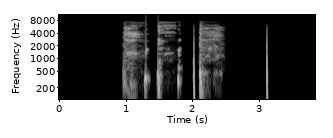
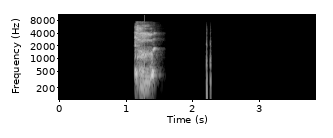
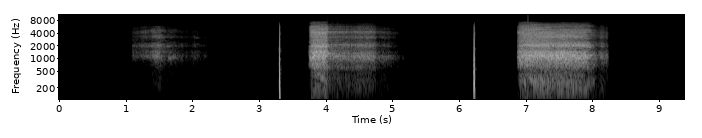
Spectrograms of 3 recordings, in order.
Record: {
  "three_cough_length": "3.8 s",
  "three_cough_amplitude": 25332,
  "three_cough_signal_mean_std_ratio": 0.31,
  "cough_length": "3.8 s",
  "cough_amplitude": 26405,
  "cough_signal_mean_std_ratio": 0.24,
  "exhalation_length": "9.4 s",
  "exhalation_amplitude": 11562,
  "exhalation_signal_mean_std_ratio": 0.36,
  "survey_phase": "beta (2021-08-13 to 2022-03-07)",
  "age": "45-64",
  "gender": "Female",
  "wearing_mask": "No",
  "symptom_cough_any": true,
  "symptom_runny_or_blocked_nose": true,
  "symptom_fatigue": true,
  "symptom_fever_high_temperature": true,
  "symptom_headache": true,
  "symptom_change_to_sense_of_smell_or_taste": true,
  "symptom_loss_of_taste": true,
  "symptom_onset": "4 days",
  "smoker_status": "Never smoked",
  "respiratory_condition_asthma": false,
  "respiratory_condition_other": false,
  "recruitment_source": "Test and Trace",
  "submission_delay": "1 day",
  "covid_test_result": "Positive",
  "covid_test_method": "RT-qPCR",
  "covid_ct_value": 30.8,
  "covid_ct_gene": "N gene"
}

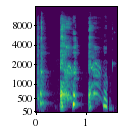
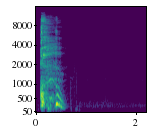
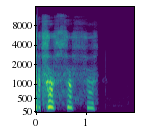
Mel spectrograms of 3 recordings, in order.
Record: {
  "three_cough_length": "1.6 s",
  "three_cough_amplitude": 24952,
  "three_cough_signal_mean_std_ratio": 0.49,
  "cough_length": "2.2 s",
  "cough_amplitude": 26768,
  "cough_signal_mean_std_ratio": 0.29,
  "exhalation_length": "2.0 s",
  "exhalation_amplitude": 21996,
  "exhalation_signal_mean_std_ratio": 0.44,
  "survey_phase": "beta (2021-08-13 to 2022-03-07)",
  "age": "45-64",
  "gender": "Female",
  "wearing_mask": "No",
  "symptom_none": true,
  "smoker_status": "Ex-smoker",
  "respiratory_condition_asthma": false,
  "respiratory_condition_other": false,
  "recruitment_source": "REACT",
  "submission_delay": "2 days",
  "covid_test_result": "Negative",
  "covid_test_method": "RT-qPCR",
  "influenza_a_test_result": "Negative",
  "influenza_b_test_result": "Negative"
}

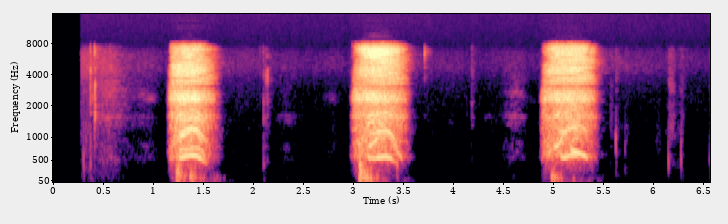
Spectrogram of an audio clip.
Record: {
  "exhalation_length": "6.6 s",
  "exhalation_amplitude": 16482,
  "exhalation_signal_mean_std_ratio": 0.35,
  "survey_phase": "alpha (2021-03-01 to 2021-08-12)",
  "age": "18-44",
  "gender": "Male",
  "wearing_mask": "No",
  "symptom_cough_any": true,
  "symptom_fatigue": true,
  "symptom_fever_high_temperature": true,
  "symptom_headache": true,
  "smoker_status": "Never smoked",
  "respiratory_condition_asthma": false,
  "respiratory_condition_other": false,
  "recruitment_source": "Test and Trace",
  "submission_delay": "1 day",
  "covid_test_result": "Positive",
  "covid_test_method": "RT-qPCR",
  "covid_ct_value": 19.2,
  "covid_ct_gene": "ORF1ab gene"
}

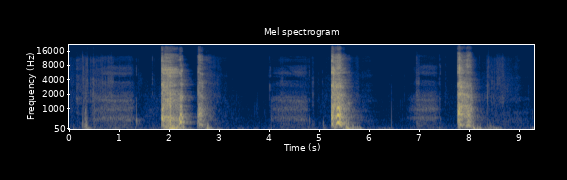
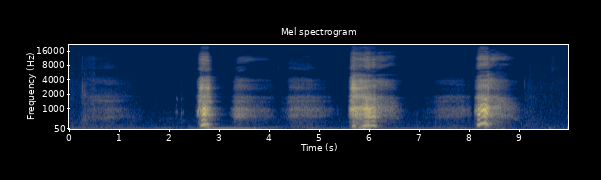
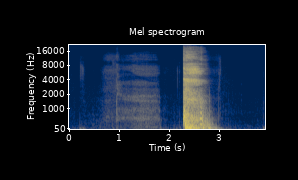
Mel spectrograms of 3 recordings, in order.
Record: {
  "three_cough_length": "9.3 s",
  "three_cough_amplitude": 20378,
  "three_cough_signal_mean_std_ratio": 0.27,
  "exhalation_length": "10.0 s",
  "exhalation_amplitude": 12338,
  "exhalation_signal_mean_std_ratio": 0.26,
  "cough_length": "3.9 s",
  "cough_amplitude": 32768,
  "cough_signal_mean_std_ratio": 0.28,
  "survey_phase": "beta (2021-08-13 to 2022-03-07)",
  "age": "45-64",
  "gender": "Female",
  "wearing_mask": "No",
  "symptom_cough_any": true,
  "symptom_runny_or_blocked_nose": true,
  "symptom_sore_throat": true,
  "symptom_other": true,
  "symptom_onset": "2 days",
  "smoker_status": "Ex-smoker",
  "respiratory_condition_asthma": false,
  "respiratory_condition_other": false,
  "recruitment_source": "Test and Trace",
  "submission_delay": "2 days",
  "covid_test_result": "Positive",
  "covid_test_method": "RT-qPCR",
  "covid_ct_value": 20.3,
  "covid_ct_gene": "ORF1ab gene",
  "covid_ct_mean": 20.5,
  "covid_viral_load": "190000 copies/ml",
  "covid_viral_load_category": "Low viral load (10K-1M copies/ml)"
}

